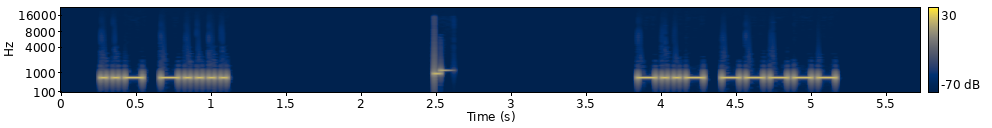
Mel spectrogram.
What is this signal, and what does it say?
Morse code, heard as a keyed tone, about 31 wpm, 700 Hz. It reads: U6 X0
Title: Single-Letter Single-Number 30wpm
